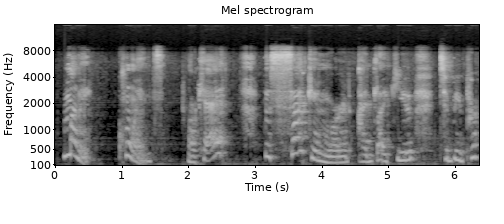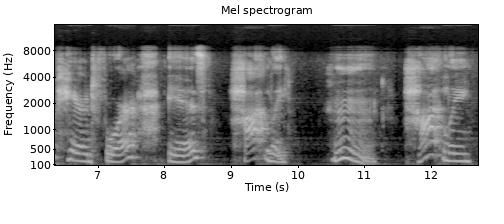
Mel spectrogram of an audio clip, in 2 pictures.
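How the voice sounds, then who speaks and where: A woman reading a children's story aloud in a teacherly way, pausing to check in with her young listeners. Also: medium pitch, a little mellow. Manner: addresses young listeners with questions and pauses. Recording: roomy echo, faint background noise.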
